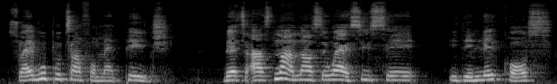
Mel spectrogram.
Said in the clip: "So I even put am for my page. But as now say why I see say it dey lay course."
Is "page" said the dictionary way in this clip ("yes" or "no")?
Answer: yes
